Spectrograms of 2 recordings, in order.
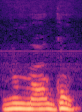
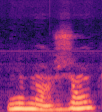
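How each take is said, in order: First: The g is hard, like in garçon. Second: The g is soft, like a zh sound. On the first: The speaker calls it wrong. "ça deviendrait nous mangons" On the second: The speaker calls it right. "il nous faut ce G doux"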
